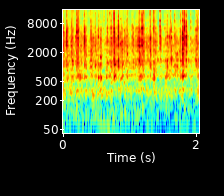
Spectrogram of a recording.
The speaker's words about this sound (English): It's an auto card shuffler. That ain't a money counter.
